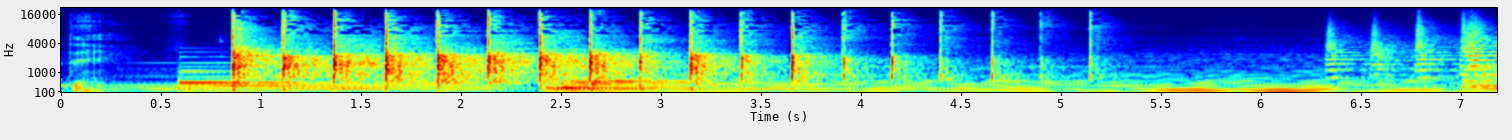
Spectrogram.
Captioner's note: applauds with a smile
